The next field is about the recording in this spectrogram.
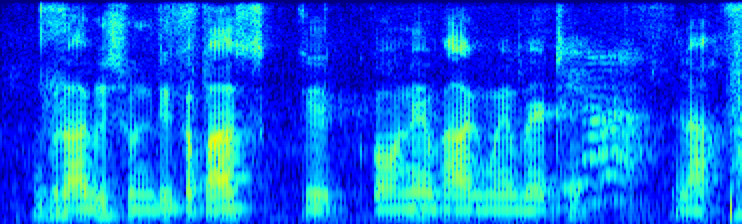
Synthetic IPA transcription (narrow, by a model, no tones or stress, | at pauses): ɡʊɾaːbisʊɳɖikɐpaːs | kekɔːnebʱaːɡmẽbɛːʈʰe | laː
